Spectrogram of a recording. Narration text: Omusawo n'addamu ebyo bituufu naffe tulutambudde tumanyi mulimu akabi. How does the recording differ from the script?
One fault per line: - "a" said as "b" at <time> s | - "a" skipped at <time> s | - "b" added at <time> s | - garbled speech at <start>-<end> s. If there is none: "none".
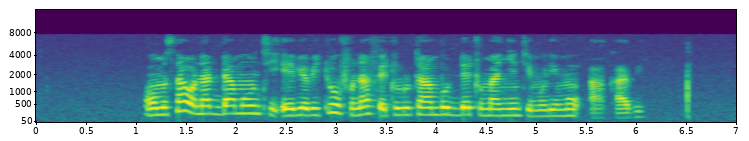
- "nti" added at 2.2 s
- "nti" added at 4.8 s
